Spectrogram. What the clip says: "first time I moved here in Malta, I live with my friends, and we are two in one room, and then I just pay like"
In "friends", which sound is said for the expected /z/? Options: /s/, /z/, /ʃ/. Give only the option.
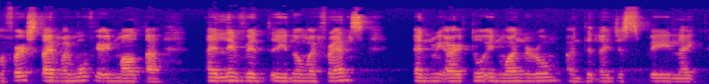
/s/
